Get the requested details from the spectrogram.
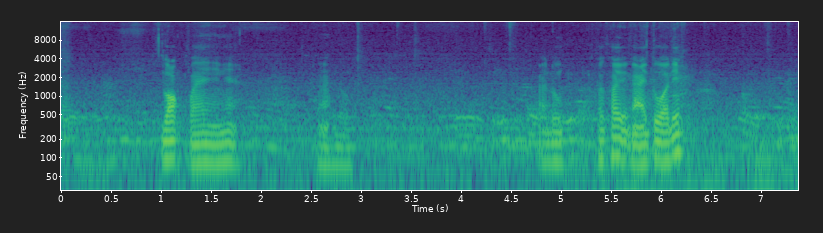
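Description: A man speaks briefly and calmly into a close microphone.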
